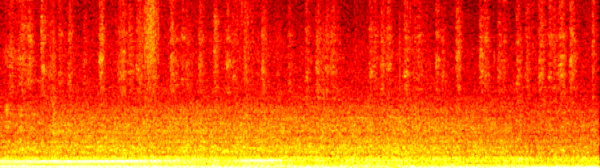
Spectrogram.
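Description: A tuned Toyota Glanza drives along with a steady, droning engine hum and road rumble, heard from inside the car; a faint tone fades midway while the drone continues at an even level.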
